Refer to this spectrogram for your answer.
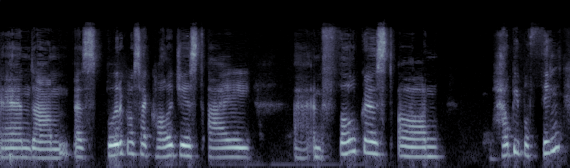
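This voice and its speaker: Speaking with a Dutch accent, a woman talks at a fairly slow pace in a medium pitch, with ordinary pitch variation. Her loudness swings widely, and the background is quiet. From Netherlands. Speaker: political science professor. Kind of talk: keynote talk. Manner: hesitant, many ums.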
